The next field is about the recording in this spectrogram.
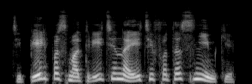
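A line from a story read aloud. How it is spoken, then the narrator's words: Plain. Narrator (Russian): сказал Юлту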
